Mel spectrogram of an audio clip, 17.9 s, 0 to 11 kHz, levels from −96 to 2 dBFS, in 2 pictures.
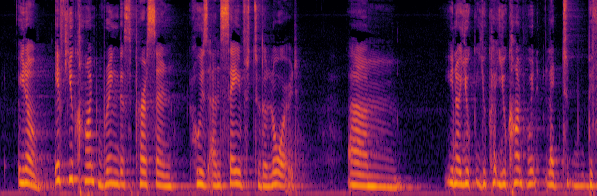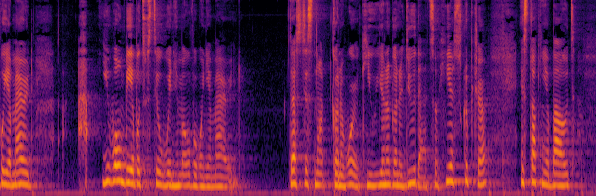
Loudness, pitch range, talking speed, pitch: -27 LUFS, 180-215 Hz, 220 wpm, 200 Hz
